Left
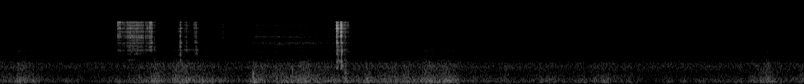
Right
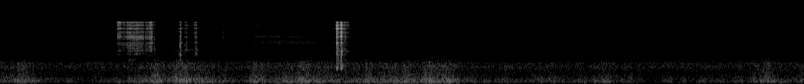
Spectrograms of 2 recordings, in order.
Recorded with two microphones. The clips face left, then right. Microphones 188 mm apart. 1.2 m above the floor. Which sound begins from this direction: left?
A drawer, at 2.5 s.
